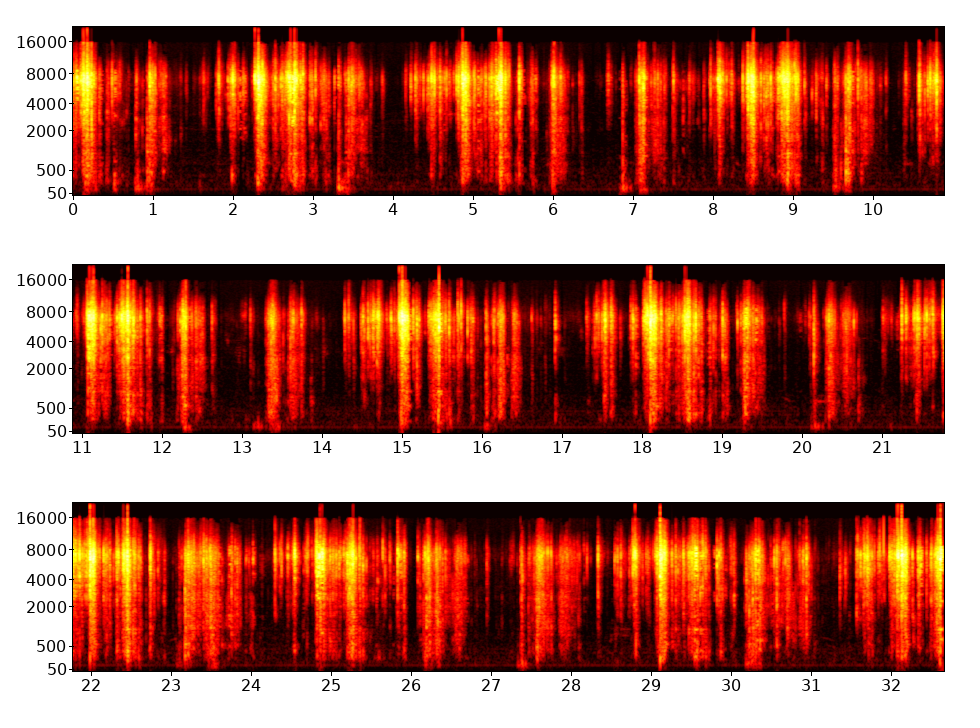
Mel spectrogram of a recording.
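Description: Crinkling of trading-card pack wrappers and clear plastic card sleeves as they are handled, in short rustles about once a second.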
